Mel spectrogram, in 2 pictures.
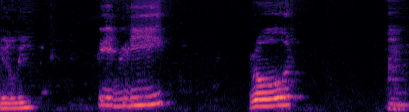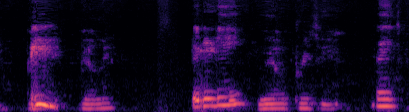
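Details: Person with aphasia after stroke, in online group therapy, fragmented utterance; aphasia.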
